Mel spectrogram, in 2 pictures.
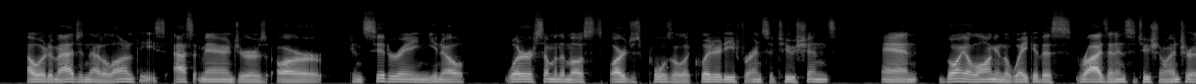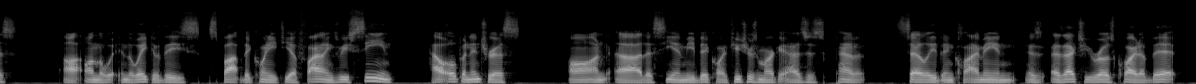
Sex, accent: male, American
